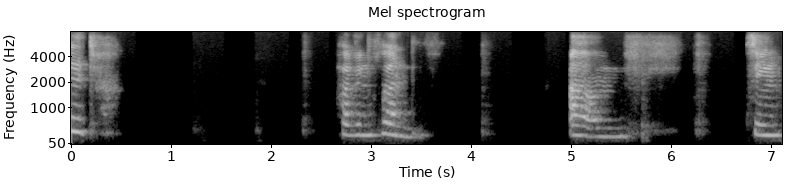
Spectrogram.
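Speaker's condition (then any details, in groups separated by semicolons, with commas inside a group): Cerebral palsy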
